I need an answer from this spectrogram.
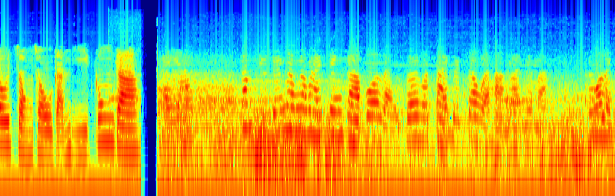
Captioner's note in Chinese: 夏帆以粵語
